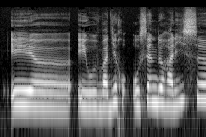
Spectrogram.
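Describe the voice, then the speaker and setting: On a very clean recording with a silent background, a woman speaks very slowly in a monotone, flat intonation at a fairly high pitch. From southwest France (Pyrénées-Atlantiques). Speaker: organic farming advisor. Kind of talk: interview. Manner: hesitant, many fillers.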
